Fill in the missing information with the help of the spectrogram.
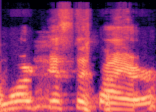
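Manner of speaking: slow "Worcestershire" with all the letters said; mock American accent. Shown as a demonstration. Friend copying the American "Worcestershire" accent. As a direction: drag "Worcestershire" out like a tourist. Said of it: "Wor-, Worcestershire".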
